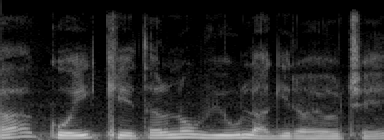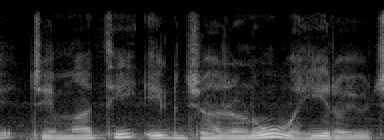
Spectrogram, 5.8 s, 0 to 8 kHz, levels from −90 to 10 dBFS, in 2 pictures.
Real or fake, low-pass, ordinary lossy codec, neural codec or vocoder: real; 7.2 kHz; none; none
